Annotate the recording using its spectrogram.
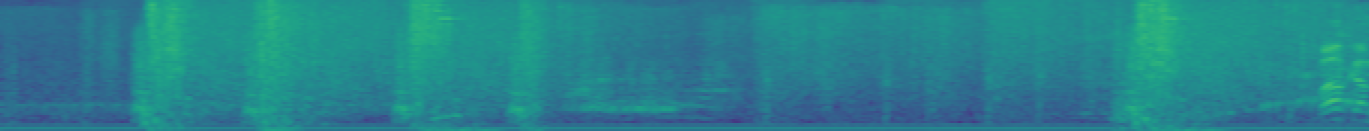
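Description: Sword blows thud and clash.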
